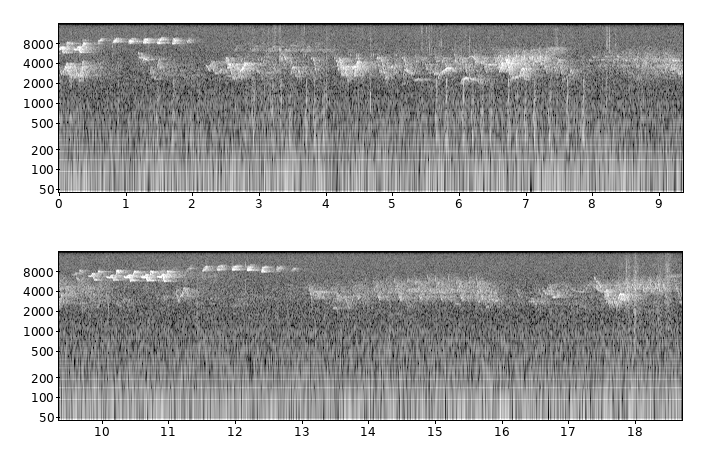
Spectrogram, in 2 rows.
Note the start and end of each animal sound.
0.0s-0.7s: Black-and-white Warbler (Mniotilta varia)
0.0s-5.2s: Red-eyed Vireo (Vireo olivaceus)
0.1s-2.2s: Blackpoll Warbler (Setophaga striata)
2.5s-4.2s: Black-and-white Warbler (Mniotilta varia)
2.7s-6.9s: Ovenbird (Seiurus aurocapilla)
5.2s-7.0s: Rose-breasted Grosbeak (Pheucticus ludovicianus)
5.5s-7.7s: Black-throated Blue Warbler (Setophaga caerulescens)
6.2s-18.7s: Red-eyed Vireo (Vireo olivaceus)
7.7s-9.0s: Chestnut-sided Warbler (Setophaga pensylvanica)
8.3s-10.1s: Ovenbird (Seiurus aurocapilla)
9.3s-11.5s: Black-and-white Warbler (Mniotilta varia)
11.0s-13.1s: Blackpoll Warbler (Setophaga striata)
13.4s-16.2s: Ovenbird (Seiurus aurocapilla)
16.7s-18.7s: Black-throated Blue Warbler (Setophaga caerulescens)

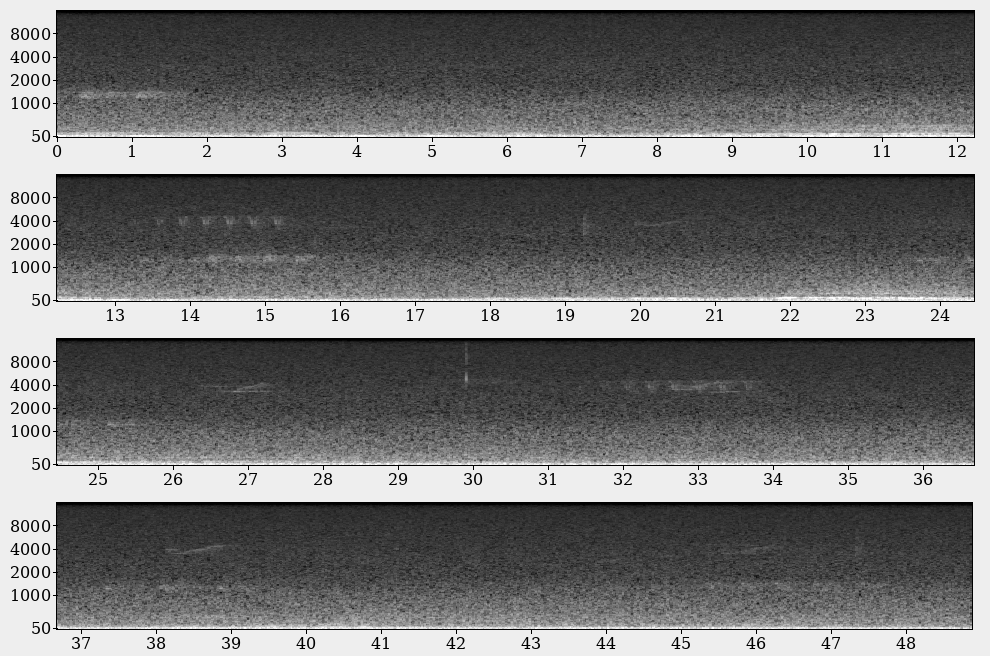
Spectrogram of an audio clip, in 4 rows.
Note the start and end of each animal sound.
0.1s-1.8s: American Crow (Corvus brachyrhynchos)
13.1s-15.3s: Ovenbird (Seiurus aurocapilla)
14.0s-15.8s: American Crow (Corvus brachyrhynchos)
19.4s-20.8s: Eastern Wood-Pewee (Contopus virens)
26.2s-27.3s: Eastern Wood-Pewee (Contopus virens)
31.5s-34.0s: Ovenbird (Seiurus aurocapilla)
37.2s-39.9s: American Crow (Corvus brachyrhynchos)
37.8s-39.0s: Ovenbird (Seiurus aurocapilla)
45.2s-46.4s: Eastern Wood-Pewee (Contopus virens)

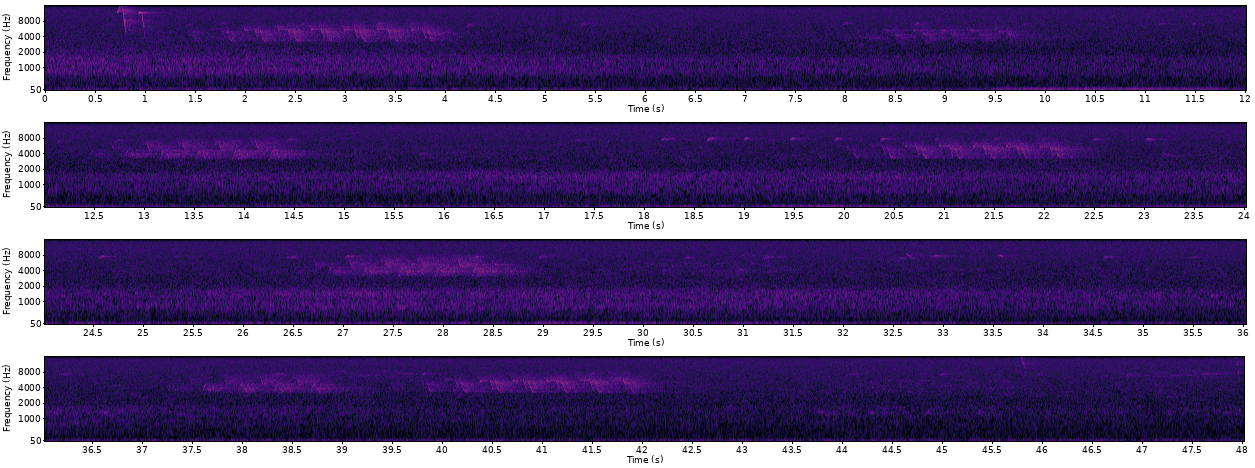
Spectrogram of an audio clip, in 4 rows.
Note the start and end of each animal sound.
0.7s-1.1s: Eastern Chipmunk (Tamias striatus)
1.3s-4.1s: Ovenbird (Seiurus aurocapilla)
8.1s-10.0s: Ovenbird (Seiurus aurocapilla)
12.4s-14.7s: Ovenbird (Seiurus aurocapilla)
18.0s-20.5s: unidentified call
19.9s-22.5s: Ovenbird (Seiurus aurocapilla)
26.3s-29.0s: Ovenbird (Seiurus aurocapilla)
29.3s-31.2s: Ovenbird (Seiurus aurocapilla)
30.3s-36.4s: unidentified call
37.1s-39.1s: Ovenbird (Seiurus aurocapilla)
39.6s-42.3s: Ovenbird (Seiurus aurocapilla)
46.6s-47.9s: Blackburnian Warbler (Setophaga fusca)

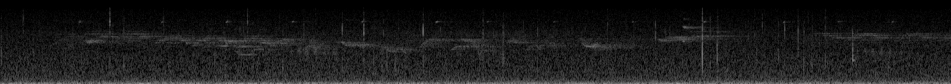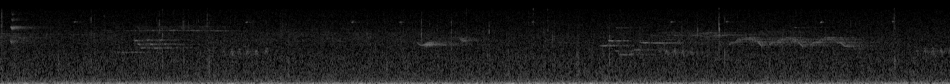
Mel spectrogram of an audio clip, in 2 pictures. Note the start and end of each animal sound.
0.0s-16.2s: unknown mammal
0.3s-3.7s: Veery (Catharus fuscescens)
1.8s-3.1s: Wood Thrush (Hylocichla mustelina)
2.4s-6.9s: Rose-breasted Grosbeak (Pheucticus ludovicianus)
6.8s-7.5s: Wood Thrush (Hylocichla mustelina)
7.6s-10.2s: Veery (Catharus fuscescens)
10.3s-12.3s: Wood Thrush (Hylocichla mustelina)
10.6s-12.0s: Yellow-rumped Warbler (Setophaga coronata)
13.6s-14.1s: Veery (Catharus fuscescens)
15.3s-17.1s: Wood Thrush (Hylocichla mustelina)
16.5s-18.4s: Veery (Catharus fuscescens)
16.5s-19.0s: unknown mammal

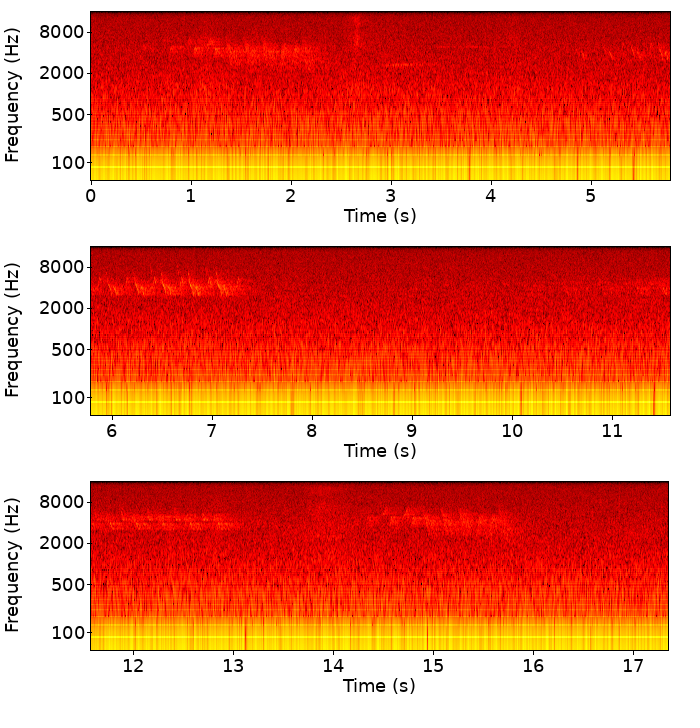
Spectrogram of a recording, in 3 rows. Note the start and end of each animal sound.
0.7s-2.4s: Northern Waterthrush (Parkesia noveboracensis)
3.2s-4.1s: Black-throated Green Warbler (Setophaga virens)
4.7s-7.4s: Ovenbird (Seiurus aurocapilla)
11.1s-13.1s: Ovenbird (Seiurus aurocapilla)
14.3s-15.8s: Northern Waterthrush (Parkesia noveboracensis)

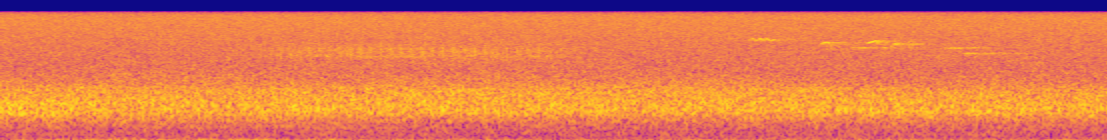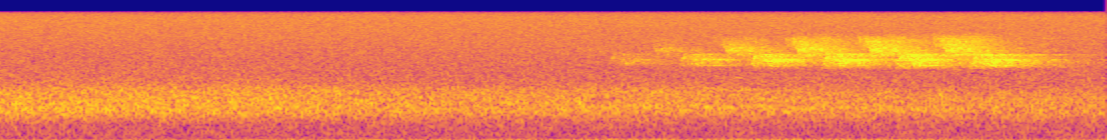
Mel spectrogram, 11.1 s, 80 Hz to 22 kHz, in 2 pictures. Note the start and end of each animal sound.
3.5s-5.4s: Brown Creeper (Certhia americana)
8.6s-11.1s: Ovenbird (Seiurus aurocapilla)

